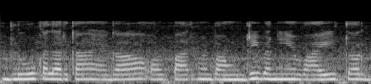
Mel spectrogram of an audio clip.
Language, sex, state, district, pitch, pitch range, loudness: Hindi, female, Uttar Pradesh, Budaun, 240 Hz, 230-245 Hz, -13 LUFS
